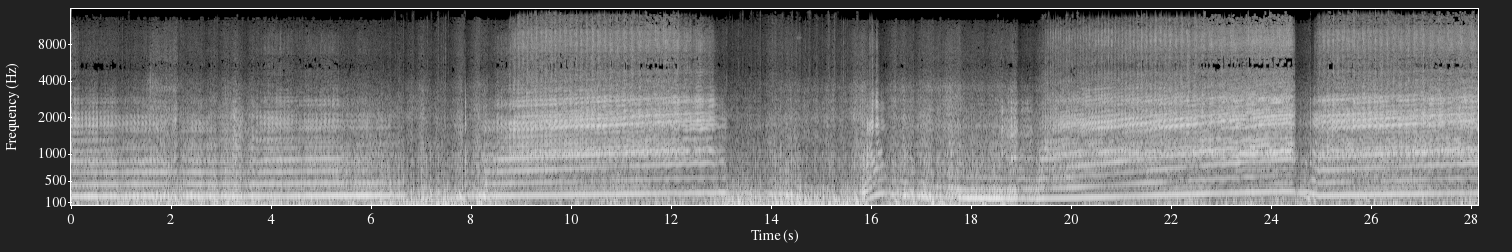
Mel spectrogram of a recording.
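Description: Supercharged V6 of an Audi S4, heard from inside the cabin, running hard through the gears at track speed. Its pitch climbs slowly under load and drops at each gear change, with a lift and a quick throttle blip on a downshift about halfway through, over steady tyre and wind noise.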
